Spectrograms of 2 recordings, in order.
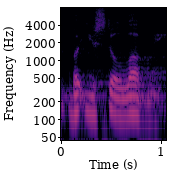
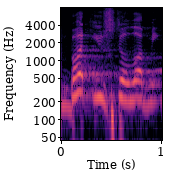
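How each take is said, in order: First: Soft, low-voiced plea to God; hushed prayer. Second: Louder prayer. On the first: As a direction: whisper it like a private prayer. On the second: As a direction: declare it with growing force. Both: Shown as a demonstration. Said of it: "look at God and say".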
